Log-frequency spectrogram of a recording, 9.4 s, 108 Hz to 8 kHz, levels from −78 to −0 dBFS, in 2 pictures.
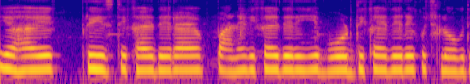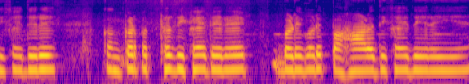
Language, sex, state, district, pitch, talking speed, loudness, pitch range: Hindi, female, Bihar, Vaishali, 230 Hz, 225 wpm, -15 LUFS, 225-235 Hz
